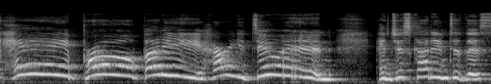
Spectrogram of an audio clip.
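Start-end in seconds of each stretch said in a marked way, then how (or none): 0.0-3.4 high, loud, extremely joyful voice. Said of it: "extremely joyful conversation".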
